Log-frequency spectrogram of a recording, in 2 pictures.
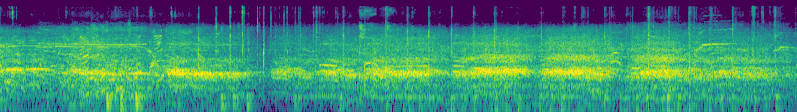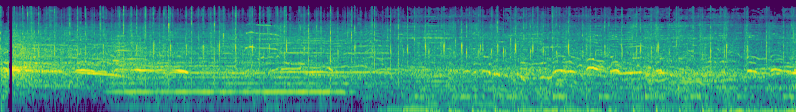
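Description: Large football stadium crowd chanting in rhythmic waves. After a cut, music plays over the stadium loudspeakers: held tones first, then a steady bass beat, with crowd voices continuing over it.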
